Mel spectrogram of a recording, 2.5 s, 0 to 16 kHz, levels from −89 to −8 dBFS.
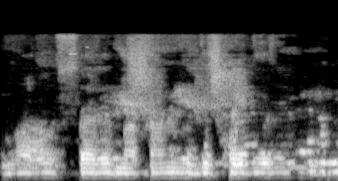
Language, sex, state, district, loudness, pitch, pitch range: Hindi, male, Bihar, Vaishali, -16 LUFS, 90 Hz, 90-95 Hz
